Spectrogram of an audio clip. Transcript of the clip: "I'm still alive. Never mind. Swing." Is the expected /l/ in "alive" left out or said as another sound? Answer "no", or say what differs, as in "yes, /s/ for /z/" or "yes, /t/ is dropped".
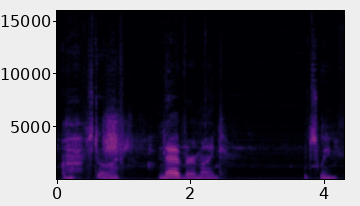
yes, /l/ is dropped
